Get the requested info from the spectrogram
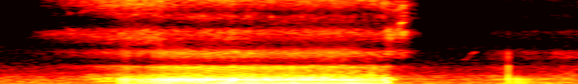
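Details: Pug asleep, one of the pair Java and Morgan, giving one long vibrating snore of about a second and a half, a rattling buzz with a clear low rumble, followed by quiet and a faint click.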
